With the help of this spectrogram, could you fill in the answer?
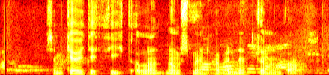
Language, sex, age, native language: Icelandic, male, 15, Icelandic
